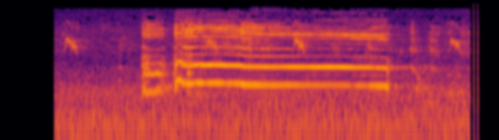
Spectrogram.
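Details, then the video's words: Rooster giving one full crow, a brief broken start followed by a steady, strained note held for about two seconds. Faint high chirps can be heard around it. "Real Rooster Sound I Sonido de Gallo Real I Vrai Son de Coq"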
